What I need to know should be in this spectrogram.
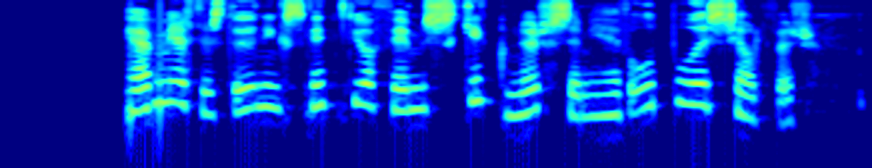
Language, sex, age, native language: Icelandic, female, 20-29, Icelandic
